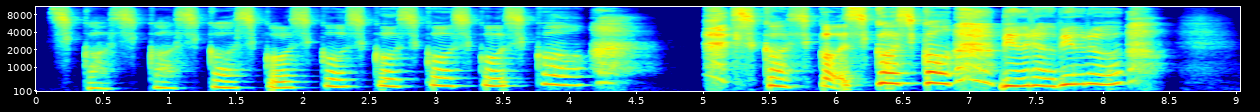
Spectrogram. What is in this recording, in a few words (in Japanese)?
しこしこ音声; 少尉; 牧場戦腺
